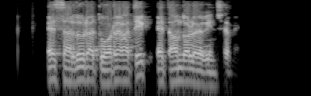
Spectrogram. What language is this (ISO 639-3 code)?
eus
